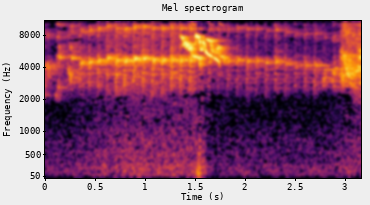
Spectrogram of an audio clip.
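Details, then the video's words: Female buxtoni Javan white-eye singing as a lure to stimulate males: a continuous high, thin warbling trill with a brief brighter flourish midway and a rising chirp at the end. "Buxtoni Betina Memancing Bunyi Burung Pleci Bahan Agar Bustomi Gacor Ngalas"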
